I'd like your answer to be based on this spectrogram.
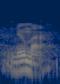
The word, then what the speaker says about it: pneuma: In Greek, the word for the Holy Spirit that's most often used is the word pneuma. Can you guys say that? Pneuma. Starts with a P. P is silent.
